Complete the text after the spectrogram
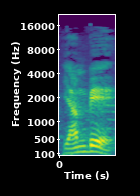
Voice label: "yanbae", minamiyamagata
